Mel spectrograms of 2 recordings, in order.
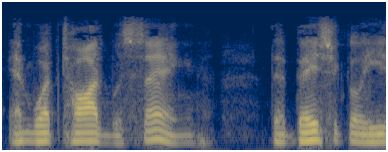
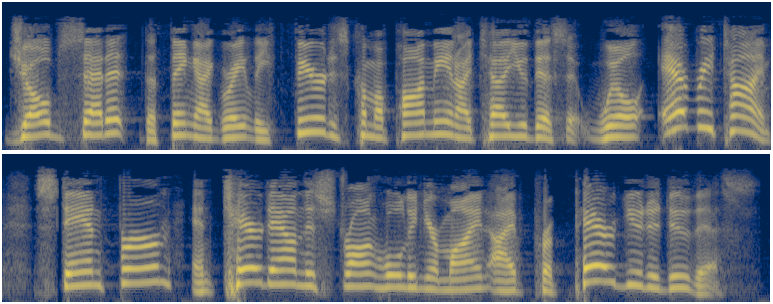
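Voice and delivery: ringing, stretched-out sermon delivery; prophetic preaching; 10 semitones higher, 8 dB louder than usual. Real, not acted. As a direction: proclaim it with full authority. Declaims prophecy at full force.

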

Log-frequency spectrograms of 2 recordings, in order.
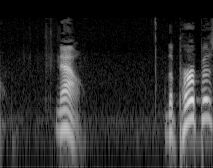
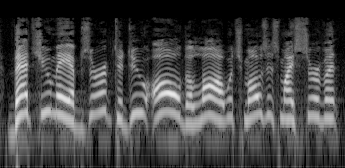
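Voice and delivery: raised, ringing Bible reading; scripture reading; 6 semitones higher, 5 dB louder than usual. Acted. Preacher reading Joshua to the congregation, ringing proclamation. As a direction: proclaim the verses with weight.

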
